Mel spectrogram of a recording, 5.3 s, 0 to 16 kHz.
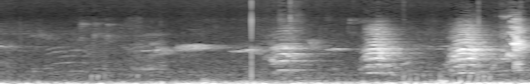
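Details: A captive Crimson rosella (Platycercus elegans) at a Danish bird park on 11 July 2021 gives a soft mid-pitched whistle, then bursts of harsh grating chatter while "talking" with a person. Low rumble throughout.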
